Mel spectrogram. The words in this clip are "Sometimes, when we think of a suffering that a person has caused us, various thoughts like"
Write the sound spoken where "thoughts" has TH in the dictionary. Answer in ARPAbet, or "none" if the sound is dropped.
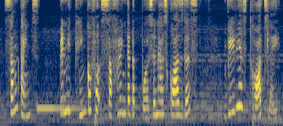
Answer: T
